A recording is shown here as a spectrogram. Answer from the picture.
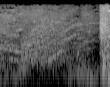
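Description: Electronic backing music of a rap song tailing off between lines, with a few faint sliding tones, growing quieter toward the end.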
